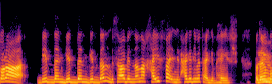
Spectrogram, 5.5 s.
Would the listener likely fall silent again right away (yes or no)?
yes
